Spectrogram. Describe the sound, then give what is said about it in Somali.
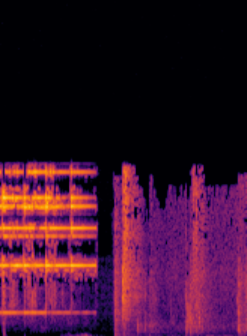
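A large metal bell with a short neck rings with several quick strikes over a bright, sustained high tone, then falls silent. Scattered knocks and thumps follow. “Waa gambaleel noocaya. Kani waa gambaleel laeed, aadna wuu weyn yahay oo barabaroolay qoor yar ayay leedahay”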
